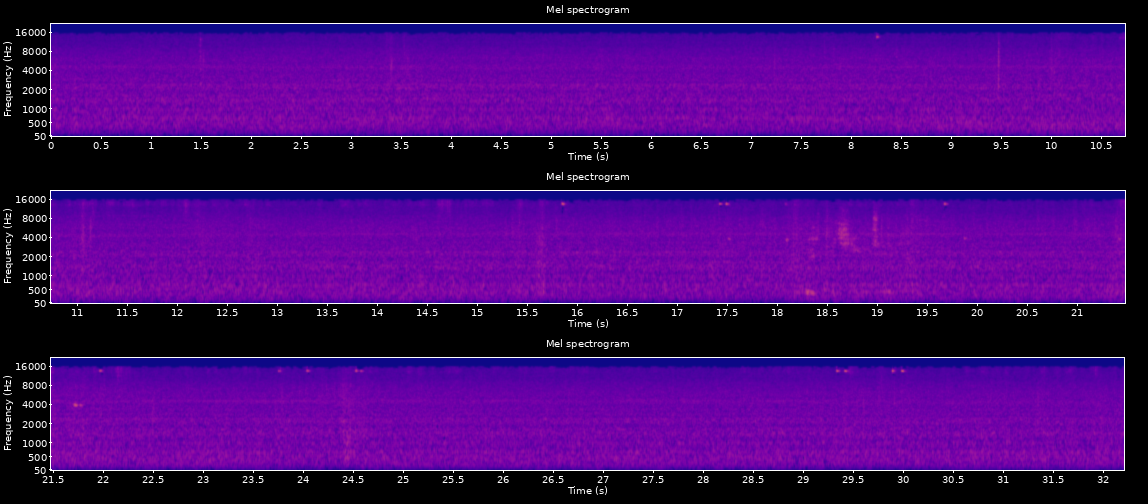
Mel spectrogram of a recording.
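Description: Steady road and engine noise inside the cabin of a moving car, with a brief sharp sound a little past halfway.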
